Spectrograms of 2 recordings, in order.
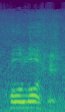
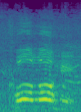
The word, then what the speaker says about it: kolohe: very mischievous, or as we say in Hawaiian, kolohe. All right, I need your help here, friends. E hoa pili mai, repeat after me. Kolohe.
